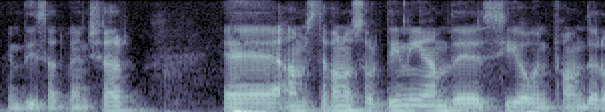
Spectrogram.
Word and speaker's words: Sordini: Have I pronounced the surname correctly? Sordini. Sordini. Sordini, Yes, Italian.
